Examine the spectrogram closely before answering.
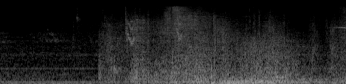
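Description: A magical whoosh and shimmer from a game plays.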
